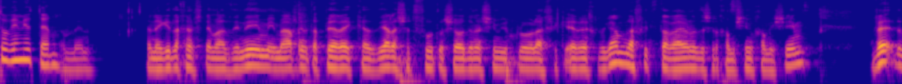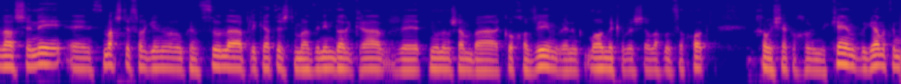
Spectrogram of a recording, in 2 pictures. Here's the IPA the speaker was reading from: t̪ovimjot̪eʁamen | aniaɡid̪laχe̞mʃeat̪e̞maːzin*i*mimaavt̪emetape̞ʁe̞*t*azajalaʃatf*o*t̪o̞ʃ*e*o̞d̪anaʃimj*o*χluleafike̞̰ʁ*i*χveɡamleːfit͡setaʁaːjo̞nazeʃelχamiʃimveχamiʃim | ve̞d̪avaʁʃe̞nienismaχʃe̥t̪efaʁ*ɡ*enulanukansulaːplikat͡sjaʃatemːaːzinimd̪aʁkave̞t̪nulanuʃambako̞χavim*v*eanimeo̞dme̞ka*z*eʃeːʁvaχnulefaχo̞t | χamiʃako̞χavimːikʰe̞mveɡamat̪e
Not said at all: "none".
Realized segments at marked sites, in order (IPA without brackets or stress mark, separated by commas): i, k, u, e, u, e, ɡ, v, v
